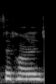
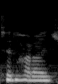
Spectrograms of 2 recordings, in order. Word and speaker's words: Tadhana: Hello, my name is Titana. I've been many people and also the whole world. You can find me on my socials at Tadhana.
